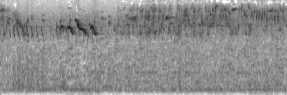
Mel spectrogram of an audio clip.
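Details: A few bright whistled phrases from a crested lark, sweeping down and up in quick succession, then fading into a constant high-pitched twittering chorus.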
